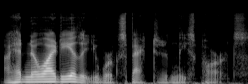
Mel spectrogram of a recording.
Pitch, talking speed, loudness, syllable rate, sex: 100 Hz, 265 wpm, -19 LUFS, 6.9 syllables/s, male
